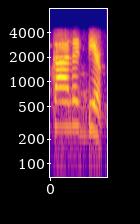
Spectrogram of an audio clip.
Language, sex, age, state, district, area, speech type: Sanskrit, female, 18-30, Kerala, Thrissur, rural, conversation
